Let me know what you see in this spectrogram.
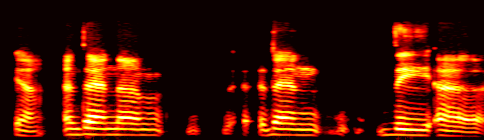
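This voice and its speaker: Dry and close with no echo, the recording captures a woman with an English accent. Her pitch is very deep and low, and her intonation stays fairly even. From England. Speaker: comedian and therapist. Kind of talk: interview answer.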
